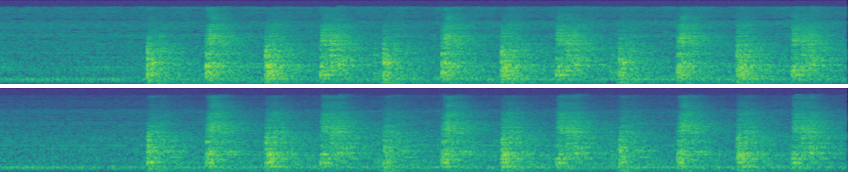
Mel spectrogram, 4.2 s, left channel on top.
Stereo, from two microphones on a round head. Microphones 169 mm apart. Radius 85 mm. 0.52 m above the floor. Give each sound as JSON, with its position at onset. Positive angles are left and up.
{"t": 0.7, "sound": "running footsteps", "side_deg": 40, "distance_m": 2.0}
